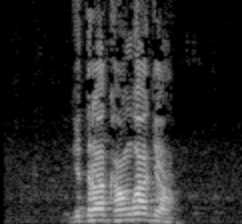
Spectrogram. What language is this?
Sansi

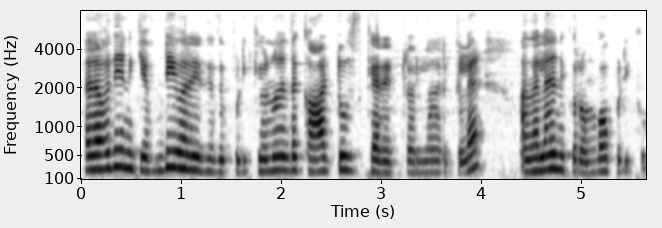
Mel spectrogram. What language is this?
Tamil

